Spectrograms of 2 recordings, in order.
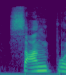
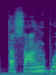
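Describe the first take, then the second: First: The word begins with an 's' sound. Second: The word begins with a 't' sound. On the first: This is how the name is read aloud. "ता silent होता है" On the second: This is how the name is written. "तसांगपो लिखा है ना"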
